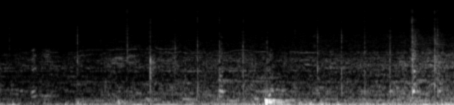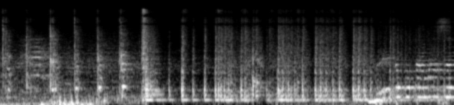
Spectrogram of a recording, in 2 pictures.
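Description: Marching band drum line playing a drum roll that swells louder over several seconds, then breaking into dense, rapid drum and cymbal hits with sustained brass chords over them.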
